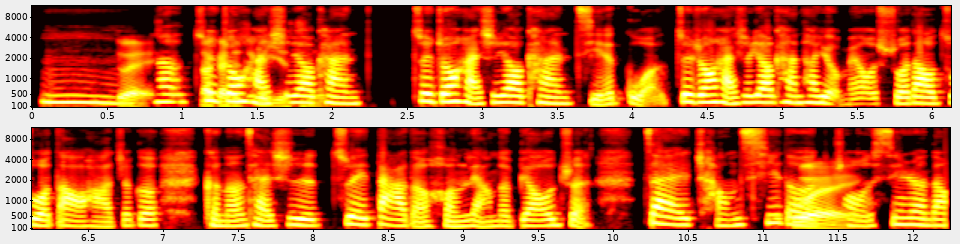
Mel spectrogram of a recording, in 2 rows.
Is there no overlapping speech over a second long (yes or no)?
no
